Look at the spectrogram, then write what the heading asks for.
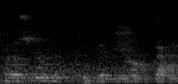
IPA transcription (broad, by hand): ˈpəʊsmən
